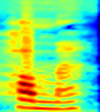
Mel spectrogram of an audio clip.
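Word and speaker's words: homme: So when he pointed to the word man, which he had printed upon a piece of bark, he learned from Darno that it was pronounced humma. And in the same way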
